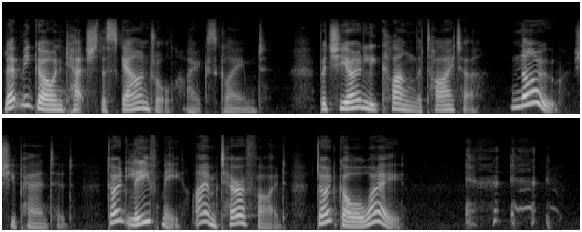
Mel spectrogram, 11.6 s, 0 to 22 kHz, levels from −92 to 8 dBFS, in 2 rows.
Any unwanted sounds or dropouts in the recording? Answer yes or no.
yes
